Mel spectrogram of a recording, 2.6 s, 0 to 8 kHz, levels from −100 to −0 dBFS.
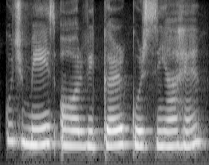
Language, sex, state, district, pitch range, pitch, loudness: Hindi, female, Assam, Kamrup Metropolitan, 245-280 Hz, 255 Hz, -15 LUFS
